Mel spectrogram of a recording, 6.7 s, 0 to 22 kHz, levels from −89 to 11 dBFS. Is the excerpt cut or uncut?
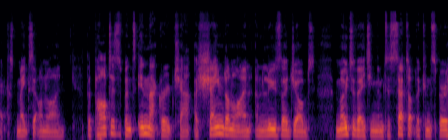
uncut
